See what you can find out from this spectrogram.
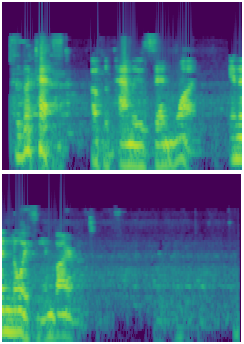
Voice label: Noisy; Pamu Z1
